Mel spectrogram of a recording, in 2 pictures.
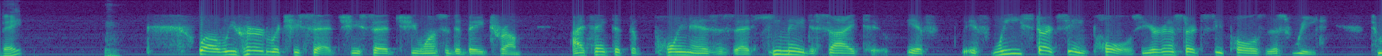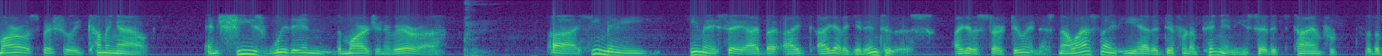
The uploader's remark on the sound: Was in the Sig Sauer Studios fresh from the Iowa Caucus. Called in the first hour of the show. Called in LIVE from Detroit.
